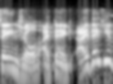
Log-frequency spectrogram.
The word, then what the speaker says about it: Angell: so eric so now your last name is angel but with two else yes oh did i say it correctly though yeah it's angel i think i think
